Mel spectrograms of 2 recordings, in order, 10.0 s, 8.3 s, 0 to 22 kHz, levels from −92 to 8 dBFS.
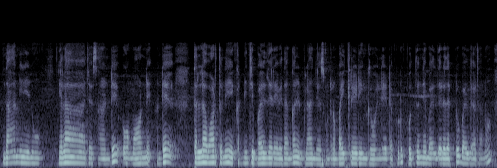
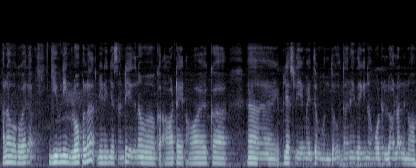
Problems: constant background noise, background conversations at intervals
